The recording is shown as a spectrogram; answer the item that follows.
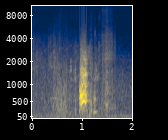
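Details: Pet Welsh Corgi that eats salmon sticks and brings a ball, giving a single short, sharp bark. A fainter yip follows half a second later over low indoor background noise.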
